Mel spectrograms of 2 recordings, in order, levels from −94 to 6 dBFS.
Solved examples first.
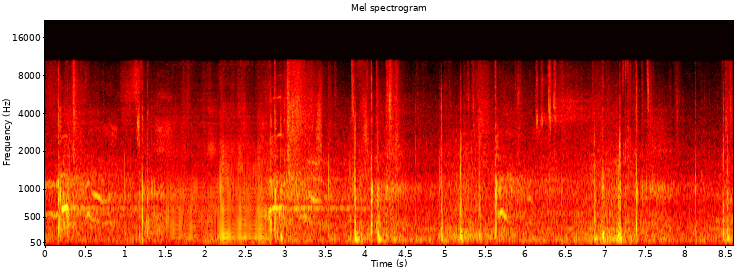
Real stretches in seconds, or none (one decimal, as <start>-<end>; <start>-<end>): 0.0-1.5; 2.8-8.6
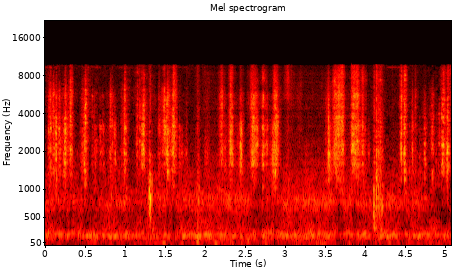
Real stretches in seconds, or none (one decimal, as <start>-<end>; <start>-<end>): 0.0-2.0; 4.0-5.1

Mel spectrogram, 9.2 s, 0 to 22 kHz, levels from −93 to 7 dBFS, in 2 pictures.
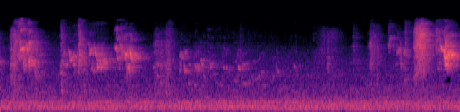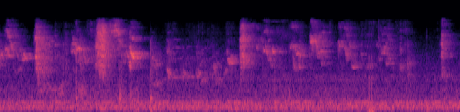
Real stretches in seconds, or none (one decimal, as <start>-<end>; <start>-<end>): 0.0-9.2

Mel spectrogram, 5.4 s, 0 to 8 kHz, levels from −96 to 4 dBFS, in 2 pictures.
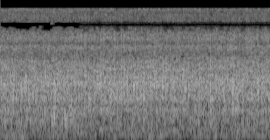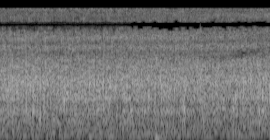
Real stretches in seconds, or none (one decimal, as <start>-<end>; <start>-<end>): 0.0-0.8; 4.0-5.4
